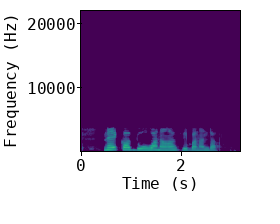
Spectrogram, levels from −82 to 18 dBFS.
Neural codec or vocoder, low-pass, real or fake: codec, 16 kHz, 4 kbps, X-Codec, WavLM features, trained on Multilingual LibriSpeech; 3.6 kHz; fake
